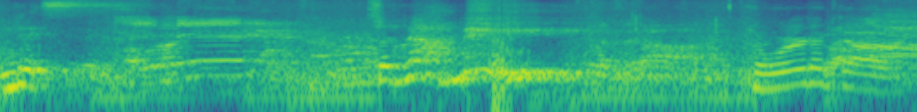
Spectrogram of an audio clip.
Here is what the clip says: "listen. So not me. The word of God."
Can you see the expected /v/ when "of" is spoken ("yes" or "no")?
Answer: yes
